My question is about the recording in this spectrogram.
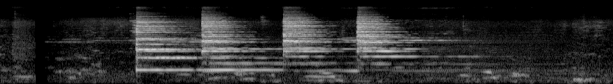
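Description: Hanging temple bell struck four times, about once every three-quarters of a second, each stroke ringing out and fading.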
